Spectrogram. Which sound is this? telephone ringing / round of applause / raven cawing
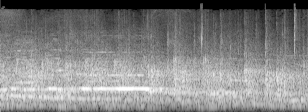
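round of applause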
